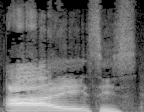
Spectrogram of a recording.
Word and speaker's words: Isis: Remember that the I is pronounced like a double E, like in tree. Prolonging a sibilant sound with the S like that of the wind.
